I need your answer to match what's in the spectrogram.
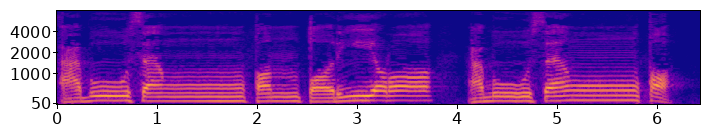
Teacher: لما ختمت التلاوة عبوسا قمطريرا، لابد من أن نهيئ الفم على مخرج القاف عند نطقنا للنون المخفى عند القاف، عبوسا قا، فيخرج الصوت مفخما لأن الفم مهيئ على مخرج القاف ولسان المزمار راجع إلى الوراء وفي تضيق في الحلق، فيؤدي هذا إلى غنة مفخمة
